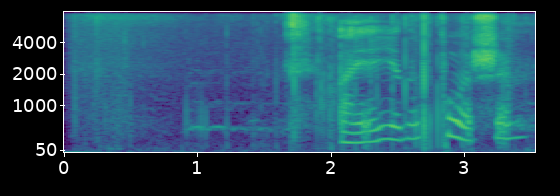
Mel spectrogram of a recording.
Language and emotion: Russian, positive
